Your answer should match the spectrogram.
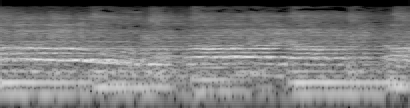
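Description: Finnish pelimanni folk band playing a song, with voices singing over a bass that steps between two notes about twice a second.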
